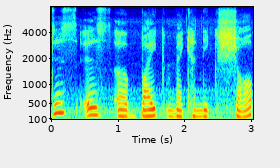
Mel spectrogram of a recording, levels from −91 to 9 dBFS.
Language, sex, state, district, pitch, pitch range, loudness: English, female, Nagaland, Kohima, 165 Hz, 160-180 Hz, -16 LUFS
